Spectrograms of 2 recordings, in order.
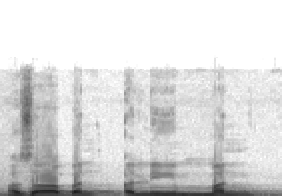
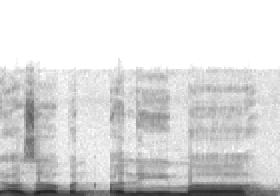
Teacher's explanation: وقف کی حالت میں کلمے کے آخری حرف پر دو زبر کی تنوین ہو تو اسے الف سے بدل دیں گے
